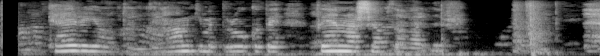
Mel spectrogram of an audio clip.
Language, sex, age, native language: Icelandic, male, 11, Icelandic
